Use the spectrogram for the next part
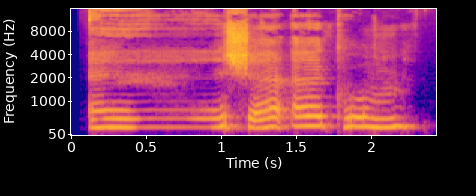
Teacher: Your kaf should be given one count. And your meme should be read without any qalqala, without bouncing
